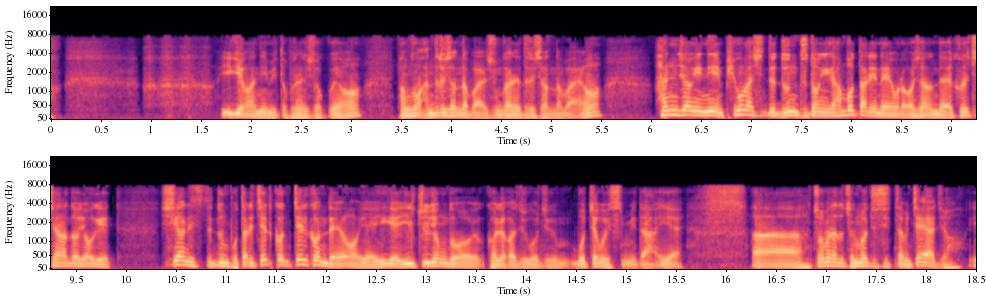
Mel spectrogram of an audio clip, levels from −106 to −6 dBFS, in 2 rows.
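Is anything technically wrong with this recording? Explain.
No, this is speech carried over a Bluetooth mSBC headset link working as intended, with the band ending near 7.7 kHz as that wideband codec path is expected to do.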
